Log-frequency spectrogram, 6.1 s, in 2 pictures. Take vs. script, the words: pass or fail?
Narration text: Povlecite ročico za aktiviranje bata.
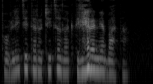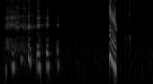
pass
